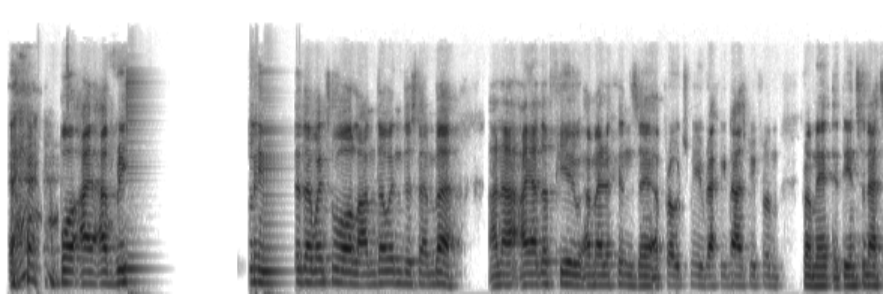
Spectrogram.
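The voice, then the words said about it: Strong accent. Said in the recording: “I wasn't sure if people would get my accent... I think I have quite an a strong accent”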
